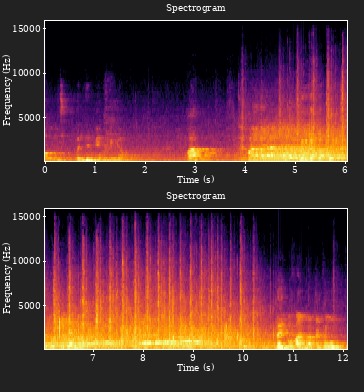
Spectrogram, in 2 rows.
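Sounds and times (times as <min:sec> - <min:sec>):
crowd cheering: 0:04.1 - 0:10.7
audience clapping: 0:04.4 - 0:11.8.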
